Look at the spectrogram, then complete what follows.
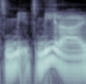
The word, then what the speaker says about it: Mirai: I'm trying to get, I keep saying it wrong, but it's Mirai, which is the word for future, and then ride watch, so Mirai watch.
